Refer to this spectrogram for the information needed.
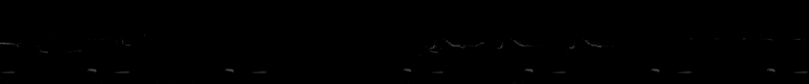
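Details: In the morning, an owl gives soft, fairly high hoots in pairs, repeated about every second or two, while other birds chirp and chatter higher up over a quiet outdoor hiss.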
